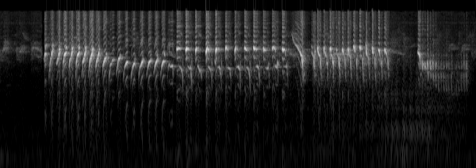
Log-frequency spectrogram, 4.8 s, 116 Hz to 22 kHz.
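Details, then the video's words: Four-month-old canary delivering a long rapid trill of repeated chirps, shifting pitch midway, then a second dense trill and a brief closing note. "Кенар №1 ( 4 месяца)"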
